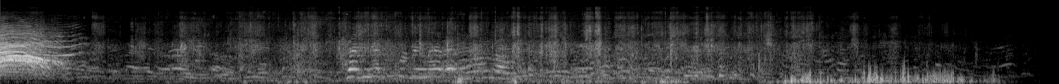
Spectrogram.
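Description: Many footsteps shuffle on a dirt road.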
